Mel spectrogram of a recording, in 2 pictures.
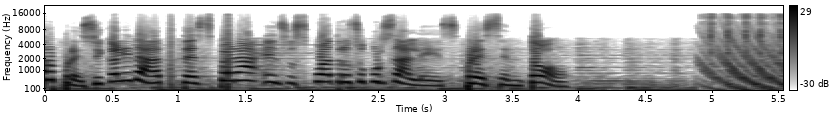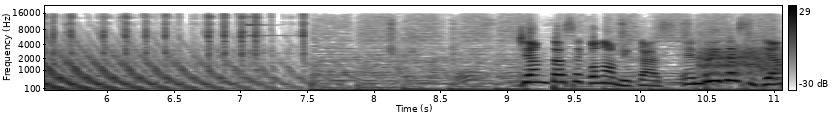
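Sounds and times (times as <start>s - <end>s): electronic falling tones: 4.9s - 7.6s.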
